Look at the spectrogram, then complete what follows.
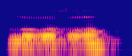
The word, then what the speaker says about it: Louisville: So I live in Louisville, pronounced Louisville, Kentucky.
